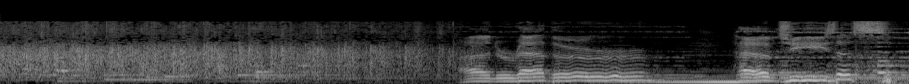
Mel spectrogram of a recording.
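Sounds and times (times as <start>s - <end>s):
audience hand clapping: 0.0s - 4.7s
speech: 4.7s - 6.6s, 7.4s - 9.0s.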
